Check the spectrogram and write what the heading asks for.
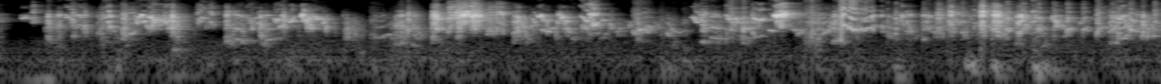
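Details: Happy budgies kept as pets, giving continuous harsh warbling and squawky chatter indoors, rising in bursts around three and five seconds, with short pauses between phrases.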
